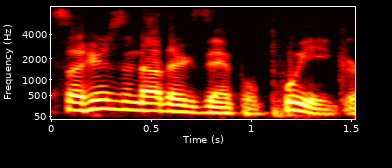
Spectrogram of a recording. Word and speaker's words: Puig: Well, because if you look at a pronunciation guide for Puig, it's P-W-E-E-G, which is Puig.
